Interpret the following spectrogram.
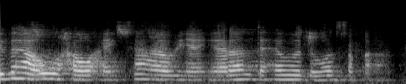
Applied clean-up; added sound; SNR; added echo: neural separator model SepFormer DNS4.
